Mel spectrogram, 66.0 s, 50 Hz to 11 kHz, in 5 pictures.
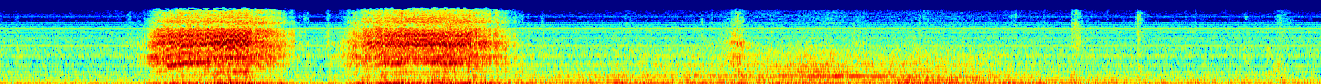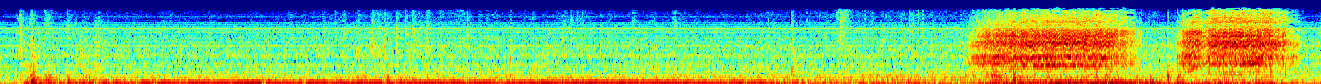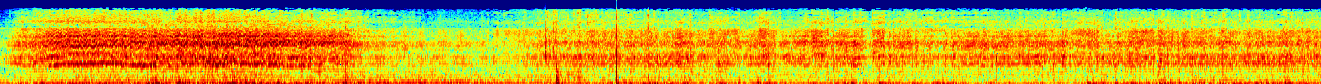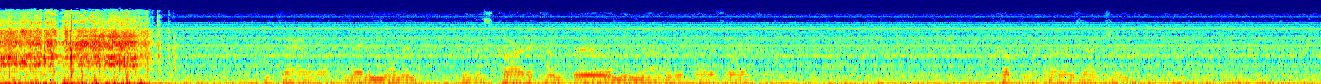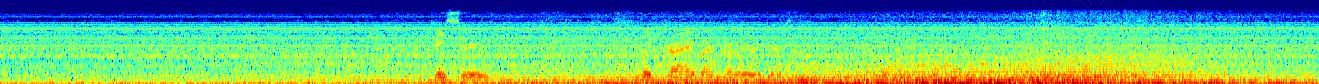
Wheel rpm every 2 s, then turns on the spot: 20, 50, 60, 0, 0, 0, 0, 0, 0, 0, 0, 30, 60, 60, 80, 40, 50, 60, 60, 60, 40, 0, 0, 0, 0, 0, 0, 0, 0, 0, 0, 0, 0.
none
